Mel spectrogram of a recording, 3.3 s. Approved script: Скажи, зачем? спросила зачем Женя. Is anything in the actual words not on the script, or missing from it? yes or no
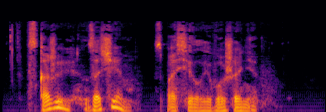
yes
